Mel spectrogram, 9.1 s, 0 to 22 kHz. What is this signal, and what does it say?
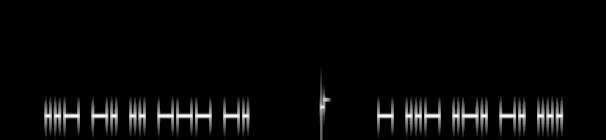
Morse code, heard as a keyed tone, about 17 wpm, 700 Hz. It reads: UNION TURNS
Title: Sets of 5 Words Encore - New Word Drill - 17wpm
